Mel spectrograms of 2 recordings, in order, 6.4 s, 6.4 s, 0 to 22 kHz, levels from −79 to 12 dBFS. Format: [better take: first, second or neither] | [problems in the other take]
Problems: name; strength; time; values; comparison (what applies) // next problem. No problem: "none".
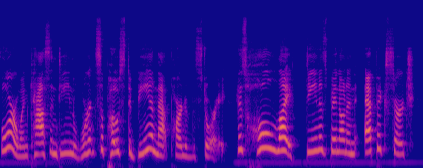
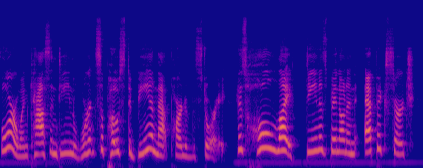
neither | none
